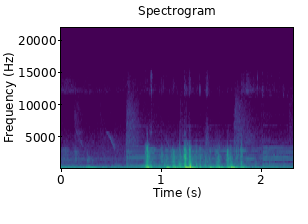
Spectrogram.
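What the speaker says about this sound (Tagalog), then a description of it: "Umuulan man." Rain falling with thunder, a low rumbling roll that builds over a couple of seconds in several uneven surges, fairly close and moderately loud, with no voices over it.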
